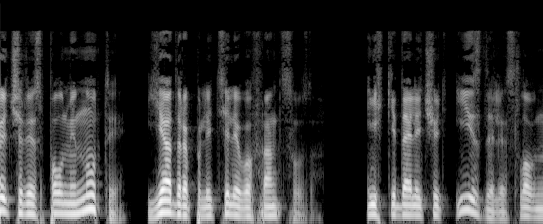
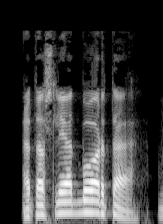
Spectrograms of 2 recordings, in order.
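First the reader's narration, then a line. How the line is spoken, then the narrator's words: Shouted command. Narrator (Russian): выкрикнул я своим солдатам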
